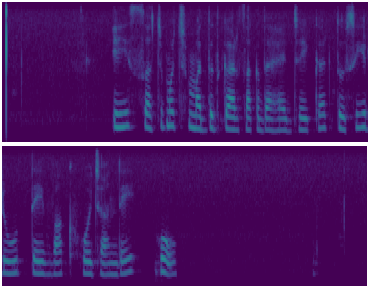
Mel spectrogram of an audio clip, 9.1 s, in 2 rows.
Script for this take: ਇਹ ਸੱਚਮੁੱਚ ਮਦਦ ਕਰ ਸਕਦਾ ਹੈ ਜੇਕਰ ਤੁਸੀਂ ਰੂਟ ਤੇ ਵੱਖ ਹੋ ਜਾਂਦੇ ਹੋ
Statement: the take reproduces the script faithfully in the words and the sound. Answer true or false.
true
